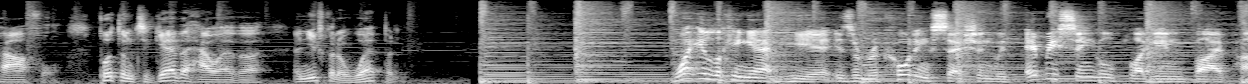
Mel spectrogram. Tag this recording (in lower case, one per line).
music
speech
